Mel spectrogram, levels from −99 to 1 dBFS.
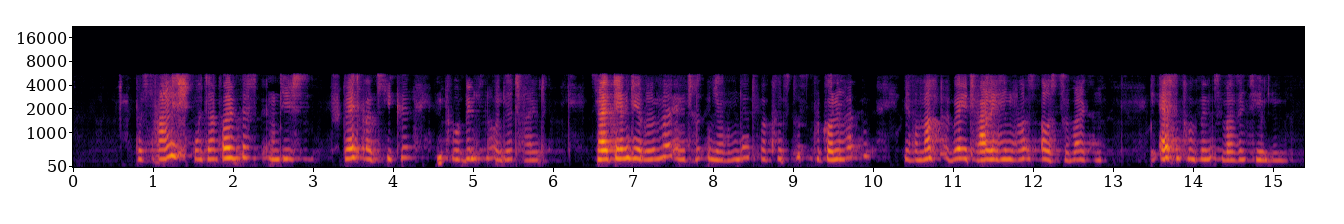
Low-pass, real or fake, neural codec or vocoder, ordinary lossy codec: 5.4 kHz; fake; codec, 16 kHz in and 24 kHz out, 0.6 kbps, FireRedTTS-2 codec; none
